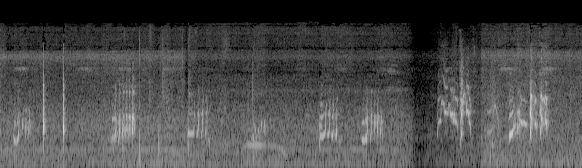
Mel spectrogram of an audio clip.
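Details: Young turkeys, almost six months old, give short, rattling, gobble-like bursts about once a second, then higher squeaky yelps after a brief silent gap.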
